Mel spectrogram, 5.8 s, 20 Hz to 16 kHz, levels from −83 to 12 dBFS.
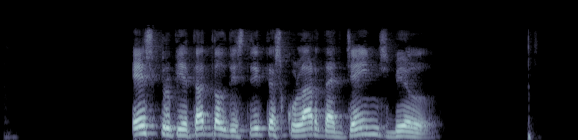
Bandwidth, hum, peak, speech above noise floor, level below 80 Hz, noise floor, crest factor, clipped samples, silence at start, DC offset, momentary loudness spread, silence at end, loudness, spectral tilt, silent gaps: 7.4 kHz; none; 0 dBFS; over 76 dB; -56 dBFS; under -90 dBFS; 16 dB; under 0.1%; 1.35 s; under 0.1%; 8 LU; 0.45 s; -15 LUFS; -6.5 dB/octave; 4.52-5.27 s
